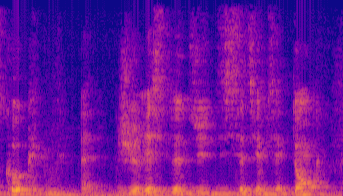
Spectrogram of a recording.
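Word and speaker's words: Coke: à l'influence d'Edward Cook, qu'on écrit comme la boisson gazeuse, mais que les Britanniques, selon leur sens inné de la prononciation, prononcent Cook, juriste du XVIIe siècle.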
